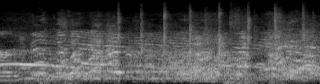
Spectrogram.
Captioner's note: cheering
